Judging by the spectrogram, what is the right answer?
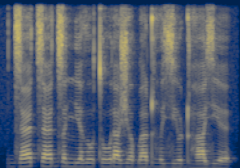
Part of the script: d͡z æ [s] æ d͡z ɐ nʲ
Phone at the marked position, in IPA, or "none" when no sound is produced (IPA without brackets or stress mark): t͡s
